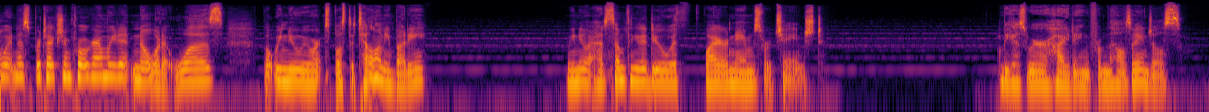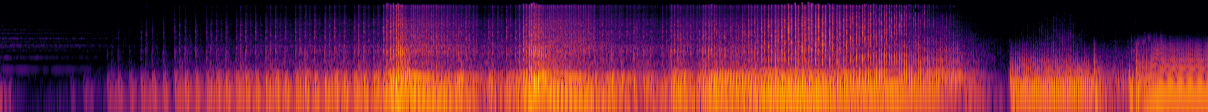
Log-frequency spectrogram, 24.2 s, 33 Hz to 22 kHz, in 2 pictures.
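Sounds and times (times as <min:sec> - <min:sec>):
speech: 0:00.0 - 0:04.4, 0:05.6 - 0:08.3, 0:10.0 - 0:11.9
motorcycle engine revving: 0:13.2 - 0:24.0.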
